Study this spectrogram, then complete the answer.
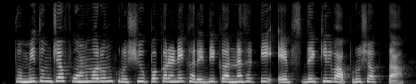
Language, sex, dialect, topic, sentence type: Marathi, female, Varhadi, agriculture, statement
